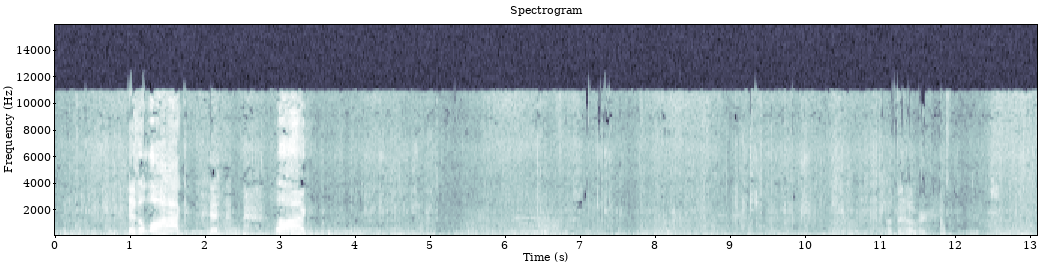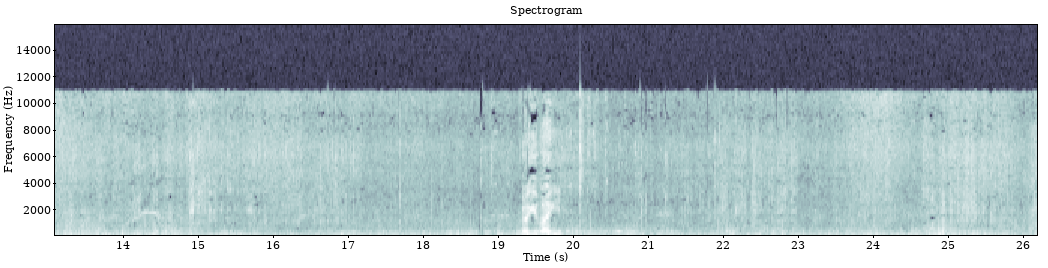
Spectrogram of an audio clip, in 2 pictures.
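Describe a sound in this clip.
Skis hiss and scrape over soft snow close by.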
